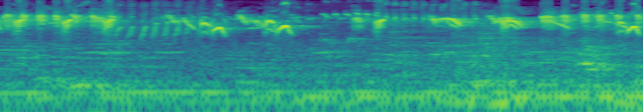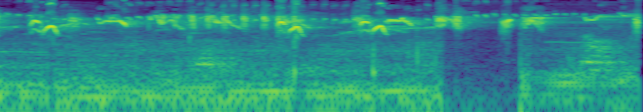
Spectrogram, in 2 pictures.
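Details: Kemade bird sounds played to lure other birds, a busy stream of sharp high-pitched chirps and quick down-slurred notes, broken by a short drop-out near the end over a low steady hum.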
